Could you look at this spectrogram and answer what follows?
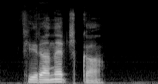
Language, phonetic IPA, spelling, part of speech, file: Polish, [ˌfʲirãˈnɛt͡ʃka], firaneczka, noun, Pl-firaneczka.ogg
